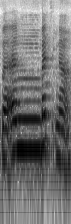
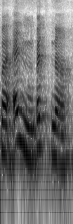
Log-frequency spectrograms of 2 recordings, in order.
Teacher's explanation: Kita tukarkan daripada bunyi nun kepada bunyi huruf mim bila bertemu dengan huruf ba. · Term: iqlab, iklab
